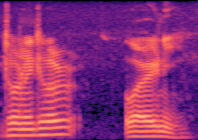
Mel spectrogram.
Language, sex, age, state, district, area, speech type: Bodo, male, 45-60, Assam, Udalguri, urban, spontaneous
